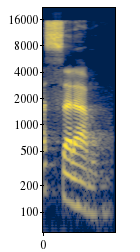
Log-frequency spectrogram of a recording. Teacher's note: السلام، یہاں پر سین پڑھیں گے، سین حروف سفیریہ میں سے صفیریہ میں سے ہے، یعنی سیٹی والے حروف میں سے ہے تو سیٹی کی آواز آئے گی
